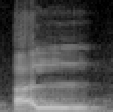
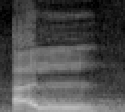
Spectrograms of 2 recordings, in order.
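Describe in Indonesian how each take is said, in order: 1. Bunyi l mengalir sebentar. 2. Bunyi l mengalir sebentar.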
